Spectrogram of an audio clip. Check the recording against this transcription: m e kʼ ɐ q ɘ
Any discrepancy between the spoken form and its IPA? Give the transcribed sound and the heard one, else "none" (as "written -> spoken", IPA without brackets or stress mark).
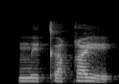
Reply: ɘ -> e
